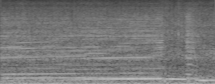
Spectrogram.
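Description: Naturally aspirated car engine revving hard while being driven fast, a steady loud droning pitch that climbs, then drops with shifts near the end, heard close from inside the cabin with no talk over it.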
